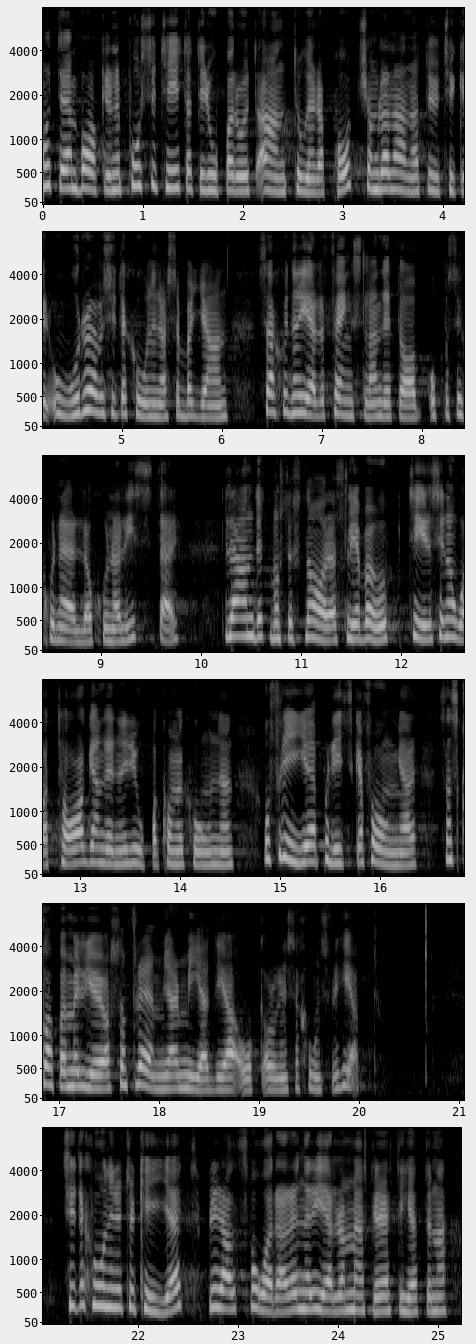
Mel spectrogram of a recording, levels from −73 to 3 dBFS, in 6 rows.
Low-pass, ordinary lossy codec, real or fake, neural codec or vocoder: none; none; real; none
